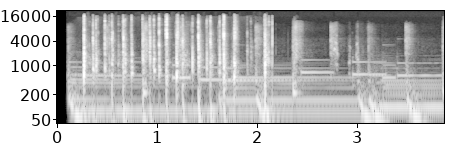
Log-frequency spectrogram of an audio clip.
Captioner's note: gentle typing; light music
